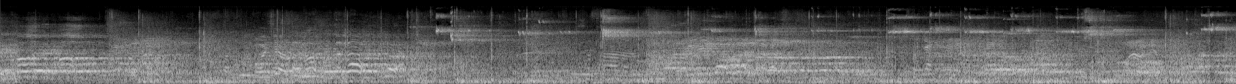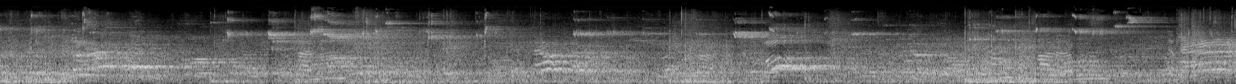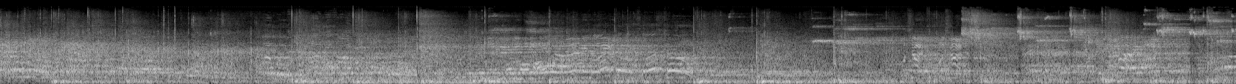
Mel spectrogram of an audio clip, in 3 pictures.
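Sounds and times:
players calling out: 0.0 - 37.0
basketball bouncing: 1.4 - 2.3, 3.4 - 7.1, 8.0 - 13.1, 19.0 - 19.5, 27.6 - 33.4, 34.0 - 37.0.

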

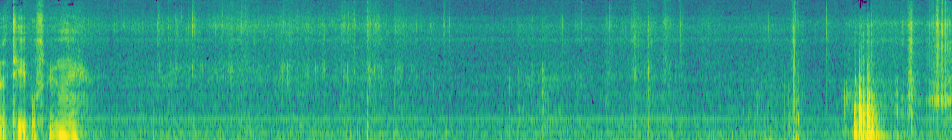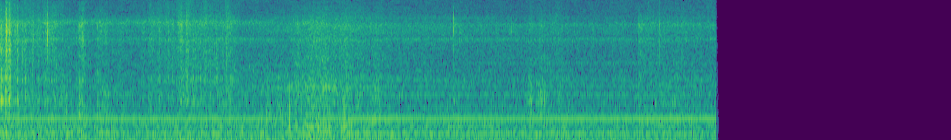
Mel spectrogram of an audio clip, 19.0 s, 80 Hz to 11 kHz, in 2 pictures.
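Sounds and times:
pan thump: 8.5 - 9.0.

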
